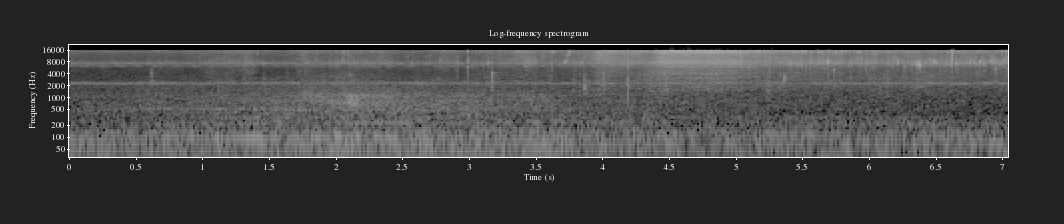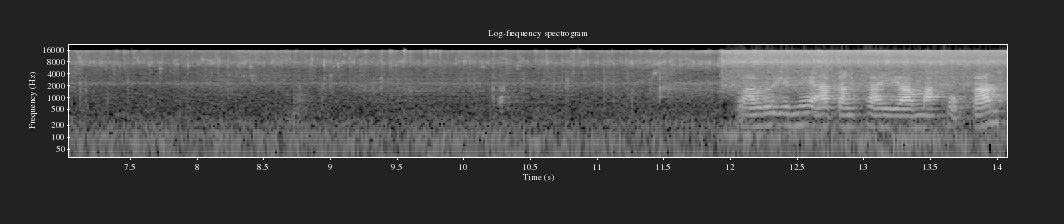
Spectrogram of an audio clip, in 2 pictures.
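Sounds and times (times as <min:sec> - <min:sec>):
paste sizzling in oil: 0:02.7 - 0:14.0
small pops and ticks: 0:02.9 - 0:04.4, 0:05.2 - 0:11.7.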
